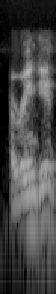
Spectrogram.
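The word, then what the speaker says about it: Haringey: uk i know um a rengay a ringgit that's the proper pronunciation having gay yeah ringgay right is one of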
